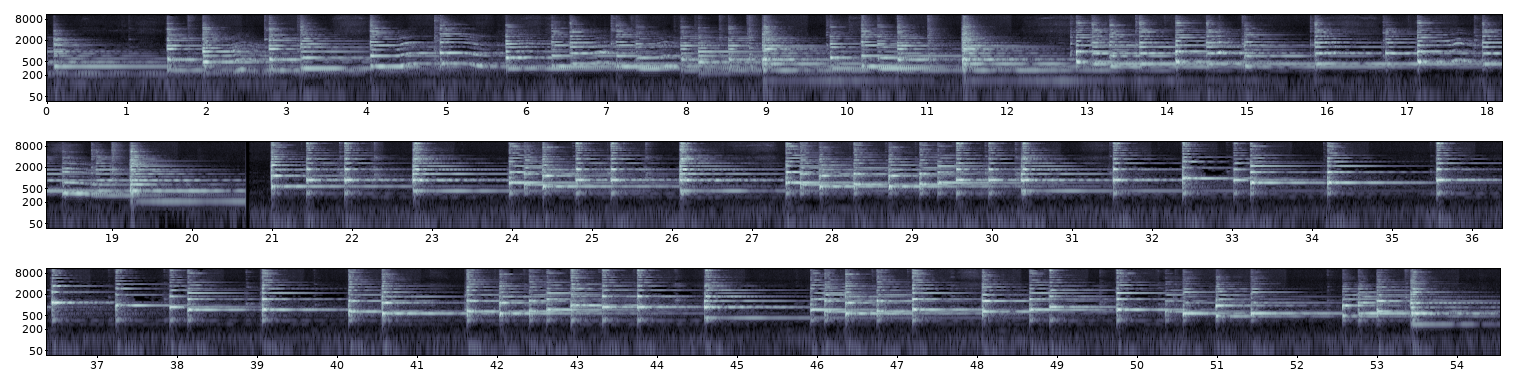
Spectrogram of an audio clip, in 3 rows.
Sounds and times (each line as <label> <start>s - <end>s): Zheng 0.0s - 54.5s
